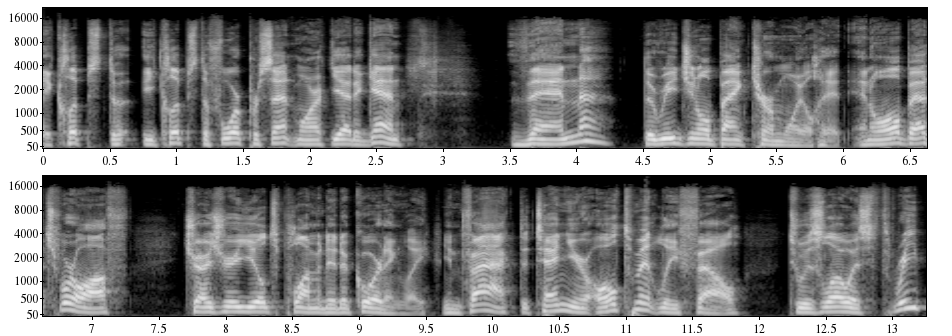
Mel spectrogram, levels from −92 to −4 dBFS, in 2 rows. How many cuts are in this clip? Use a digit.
1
